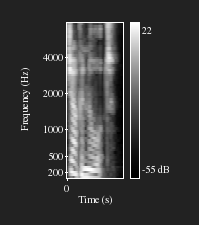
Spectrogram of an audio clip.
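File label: "juggernaut", British English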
